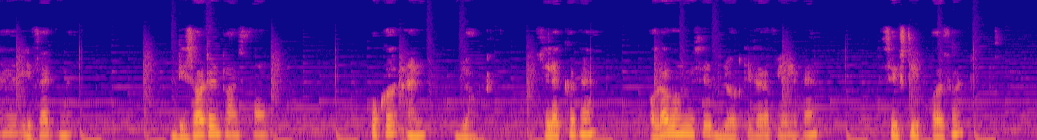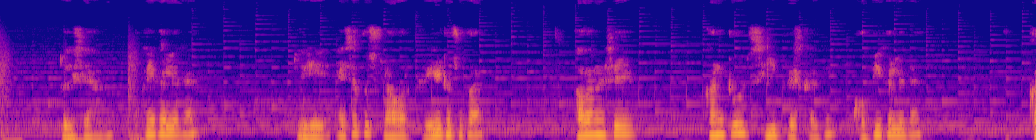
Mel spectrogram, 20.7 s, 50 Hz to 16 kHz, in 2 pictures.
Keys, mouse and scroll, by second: 9.6-9.9 typing, 18.9-19.6 typing.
